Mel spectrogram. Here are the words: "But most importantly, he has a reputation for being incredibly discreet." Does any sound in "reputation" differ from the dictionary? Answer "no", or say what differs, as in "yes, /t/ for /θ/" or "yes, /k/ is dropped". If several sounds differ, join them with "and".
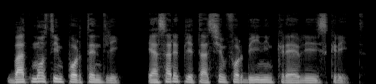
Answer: yes, /s/ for /ʃ/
